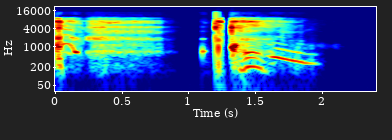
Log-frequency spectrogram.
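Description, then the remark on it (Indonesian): A raspy cough fit: a rough hack, then a couple of short sharp bursts and a longer hoarse, throaty cough trailing off, with no talking. “Man, langsung semua batuk aku.”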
